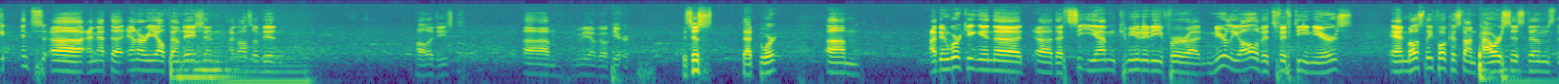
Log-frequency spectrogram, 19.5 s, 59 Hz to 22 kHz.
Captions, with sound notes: I'm at the NREL Foundation. (MICROPHONE INTERFERENCE) I've also been... Apologies. Maybe I'll go here. Is this...that work? I've been working in the CEM community for nearly all of its 15 years and mostly focused on power systems.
